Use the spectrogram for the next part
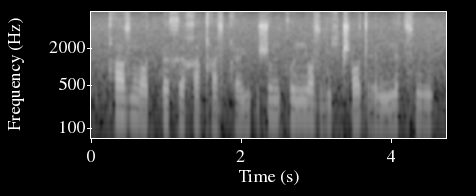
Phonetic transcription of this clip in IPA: qʰɔ˦zŋɔ˨t͡sʼə˦ xə˨χə˨qʰʊ˨zqʰy˨˦ | ʃʊ˦ŋkʰʊ˦ ɲɔ˦˨zvʊ˦çt͡ʃʼɔ˦trə˨ŋ ɲə˦ t͡sʰu˦ŋ

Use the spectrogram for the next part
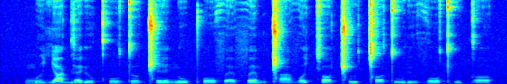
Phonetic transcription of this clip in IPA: mɯ˧ʎa˧ ɡɛ˨ɾʲo˨kʰu˧ tɯ˦˨ǁe˧ nu˦pʼo˧fɛ˨ fɛ˦˨mǁa˨vʌ˦ cʌ˦ ǁɯ˦ ǀʌ˧tu˨ɾʲɯ˨vo˦ tʼɯ˨ɡʌ˧

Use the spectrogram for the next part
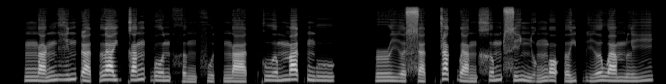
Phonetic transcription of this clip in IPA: ŋa˨˩˦ŋɣi˧˥nɗa˨˩t̚ la˧jka˧˥ŋ ɓo˧nhə˨˩ŋfu˨˩t̚ ŋaː˨˩t̚ku˧ə̯ ma˦˥t̚ŋu˧ | ɹi˨˩ə̯sa˨˩t̚ ʈa˦˥k̚la˨˩ŋxə˧˥m si˧˥ɲɔ˨˩ŋɔ˧ ʔə˨˩˦jɓi˨˩˦ə̯wa˧mli˧˥

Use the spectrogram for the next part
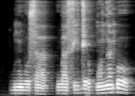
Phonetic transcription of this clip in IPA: bũ˨wo˨sa˨ | wa˨si˨˦de˦˨ɾo˨ ɡ͡bɔ̃˨˦dã˦k͡po˦˨

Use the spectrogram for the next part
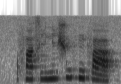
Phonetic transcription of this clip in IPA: fã˧si˧ni˦ ʃu˦fũ˧fa˨

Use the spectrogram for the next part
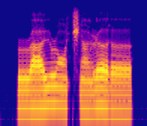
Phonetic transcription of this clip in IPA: ɹay̯ɹɔ̃t͡ʃã ɭɜɾɜ

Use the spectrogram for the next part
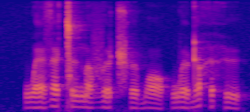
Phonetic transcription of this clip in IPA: wɛzɛǀyn̪ɐ vʏʈ͡ʂʰøbɔ | wøɖɐhɪ hy

